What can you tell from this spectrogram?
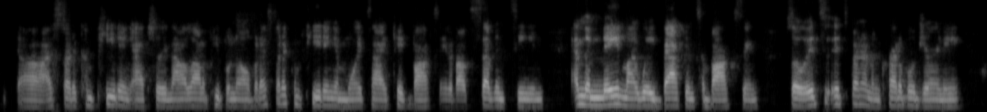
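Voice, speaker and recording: A woman with a very deep, low pitch and an American accent talks at a very fast pace in a monotone, flat intonation. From US, Florida (Orlando). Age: 20s. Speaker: professional boxer. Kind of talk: interview.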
